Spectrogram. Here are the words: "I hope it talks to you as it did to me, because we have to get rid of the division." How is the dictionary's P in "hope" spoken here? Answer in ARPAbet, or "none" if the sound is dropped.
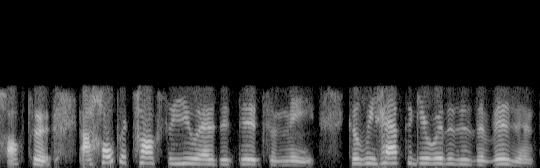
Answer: P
